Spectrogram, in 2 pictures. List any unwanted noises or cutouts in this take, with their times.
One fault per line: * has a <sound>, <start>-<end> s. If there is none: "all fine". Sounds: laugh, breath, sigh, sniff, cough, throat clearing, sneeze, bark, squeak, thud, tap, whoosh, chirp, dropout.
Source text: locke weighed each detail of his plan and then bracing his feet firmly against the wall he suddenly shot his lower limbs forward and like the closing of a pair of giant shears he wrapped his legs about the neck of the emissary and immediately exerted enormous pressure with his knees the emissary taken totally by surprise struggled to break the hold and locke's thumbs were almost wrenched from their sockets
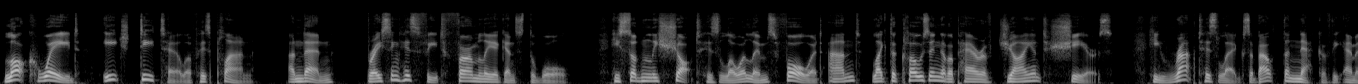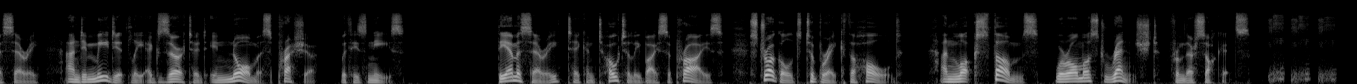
* has a laugh, 26.3-27.0 s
